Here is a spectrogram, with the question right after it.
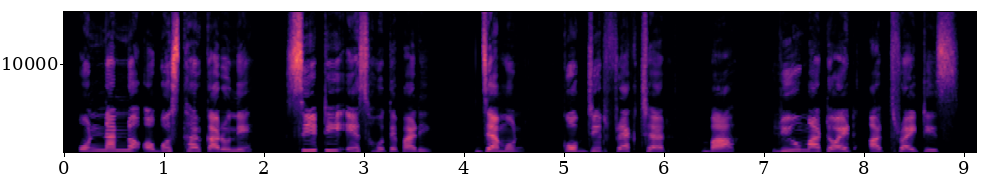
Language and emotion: Bengali, neutral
